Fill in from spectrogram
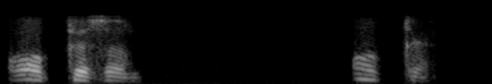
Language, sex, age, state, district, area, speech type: Urdu, male, 18-30, Delhi, Central Delhi, rural, conversation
